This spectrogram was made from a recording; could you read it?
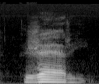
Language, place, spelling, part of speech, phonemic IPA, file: Jèrriais, Jersey, Jèrri, proper noun, /ʒɛri/, Jer-Jèrri.ogg
- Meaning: Jersey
